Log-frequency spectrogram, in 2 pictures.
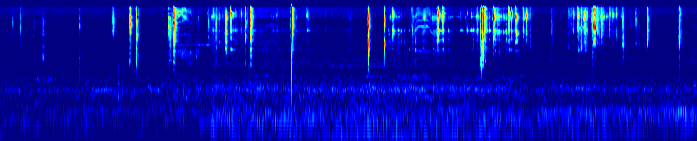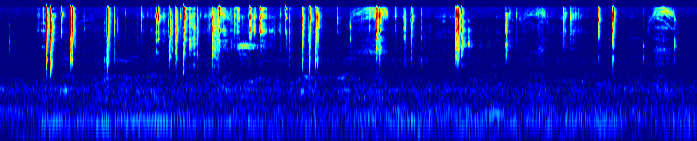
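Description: Faint, irregular metallic clicks and clinks of an Allen key and a spanner working against the bolts, nuts and aluminium gantry plate as the V-wheel mountings are tightened, heard over a faint low hum.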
